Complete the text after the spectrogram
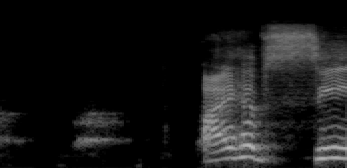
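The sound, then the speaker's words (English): Two short, muffled dog barks, quick and spaced apart, followed by a louder voice talking. “I'm glad there's a dog barking here.”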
